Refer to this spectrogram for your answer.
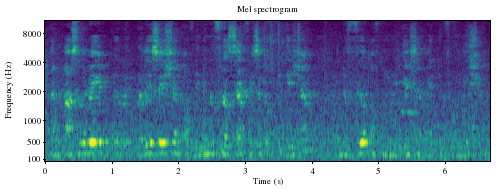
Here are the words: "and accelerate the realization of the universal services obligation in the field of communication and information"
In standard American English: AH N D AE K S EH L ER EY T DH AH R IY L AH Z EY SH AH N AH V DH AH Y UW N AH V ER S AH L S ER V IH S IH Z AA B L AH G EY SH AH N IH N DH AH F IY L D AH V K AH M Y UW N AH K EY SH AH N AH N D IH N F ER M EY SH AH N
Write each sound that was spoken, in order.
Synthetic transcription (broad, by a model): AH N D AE S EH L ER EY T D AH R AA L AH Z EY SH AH N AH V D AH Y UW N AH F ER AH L S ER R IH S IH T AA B L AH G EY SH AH N IH N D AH F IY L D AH F K AH M Y UW N AH K EY SH AH N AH N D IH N F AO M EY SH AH N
